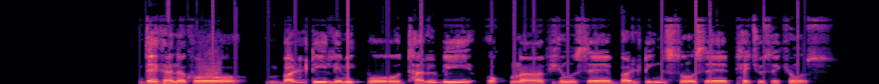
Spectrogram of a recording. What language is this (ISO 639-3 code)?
bft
